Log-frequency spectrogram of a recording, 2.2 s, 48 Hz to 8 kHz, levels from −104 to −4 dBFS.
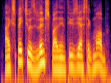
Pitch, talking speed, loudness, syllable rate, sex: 130 Hz, 240 wpm, -17 LUFS, 6.9 syllables/s, male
